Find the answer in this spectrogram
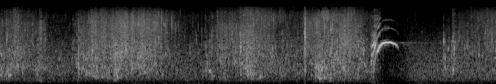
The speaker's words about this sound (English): Are you trying to splash Woody? Yeah. Because I think Woody can do a bigger splash than you.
